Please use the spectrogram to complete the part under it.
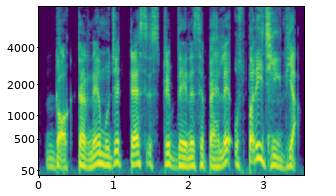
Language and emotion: Urdu, disgusted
